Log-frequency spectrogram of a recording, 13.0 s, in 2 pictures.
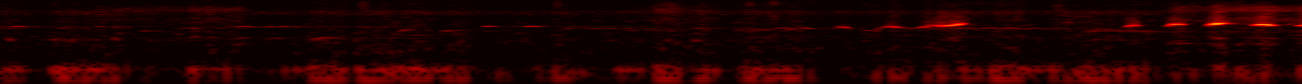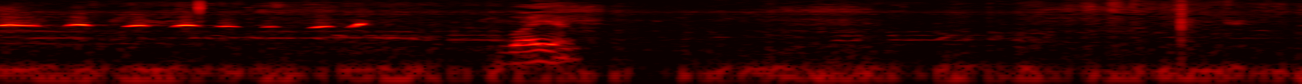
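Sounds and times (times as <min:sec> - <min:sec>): bird rising whistled notes: 0:01.8 - 0:08.5.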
